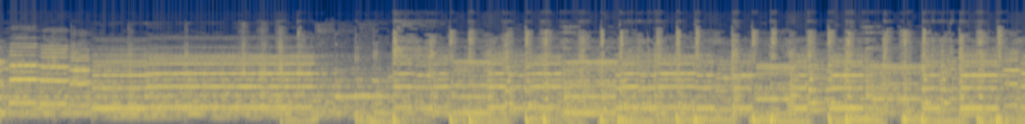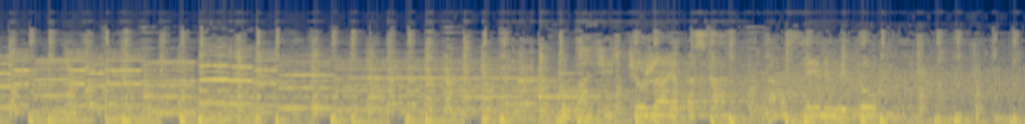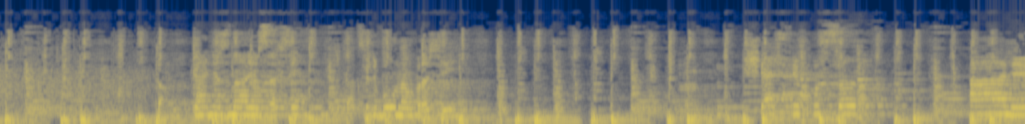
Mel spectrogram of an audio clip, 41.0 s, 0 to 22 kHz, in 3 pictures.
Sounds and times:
Music: 0.0 - 41.0.

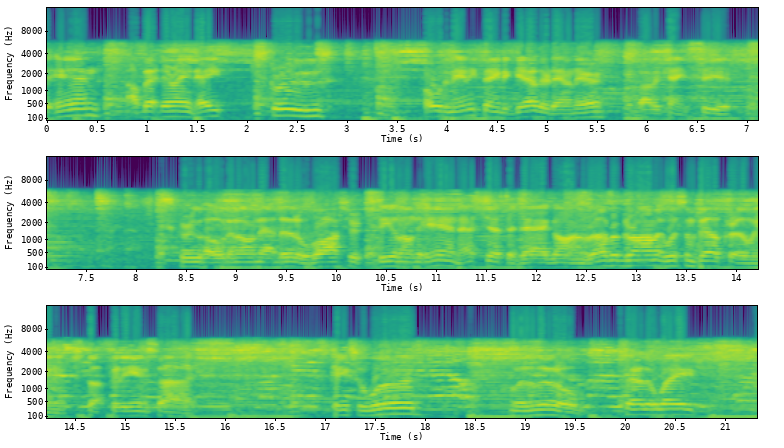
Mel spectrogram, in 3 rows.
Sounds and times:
Speech: 0.0 - 2.9, 3.8 - 6.9, 8.4 - 15.7, 17.1 - 18.0, 18.8 - 20.7
Music: 0.0 - 21.3.

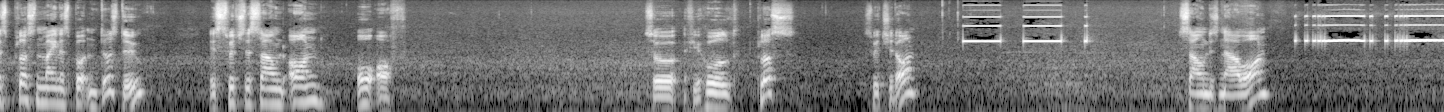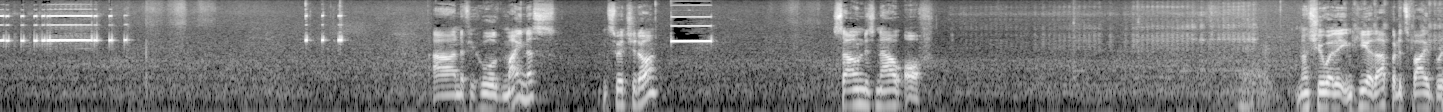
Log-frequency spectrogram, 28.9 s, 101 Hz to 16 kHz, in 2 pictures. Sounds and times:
Speech: 0.0 - 1.5, 2.1 - 4.1, 6.5 - 8.0, 8.7 - 9.2, 11.8 - 12.8, 18.8 - 21.1, 22.8 - 23.8, 27.4 - 28.8.

